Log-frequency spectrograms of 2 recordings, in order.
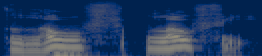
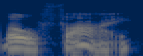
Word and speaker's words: lo-fi: Why do you pronounce it loafy? Which I swear that's not how you pronounce it. I swear it's lo-fi.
